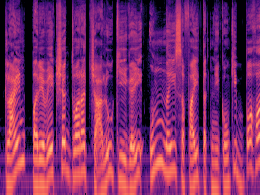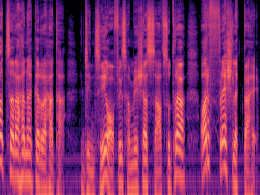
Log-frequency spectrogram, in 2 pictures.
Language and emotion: Hindi, happy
